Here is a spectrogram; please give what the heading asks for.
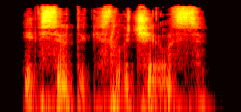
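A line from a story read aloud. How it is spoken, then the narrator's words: Whispering. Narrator (Russian): прошептала Нина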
